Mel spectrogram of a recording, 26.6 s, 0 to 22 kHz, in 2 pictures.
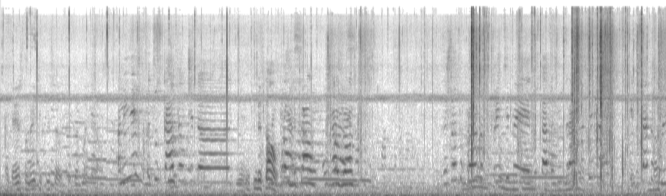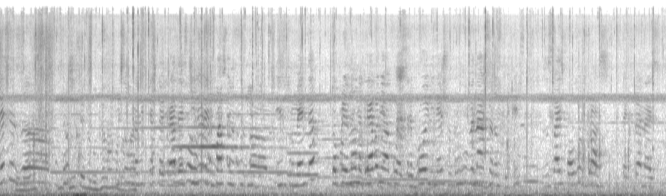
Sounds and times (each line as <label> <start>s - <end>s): They talk about thracian heritage 0.0s - 26.6s
camping fire 0.0s - 26.6s
night sounds of the crickets 0.0s - 26.6s
One lady plays the flute 14.1s - 20.1s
